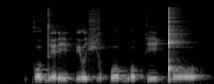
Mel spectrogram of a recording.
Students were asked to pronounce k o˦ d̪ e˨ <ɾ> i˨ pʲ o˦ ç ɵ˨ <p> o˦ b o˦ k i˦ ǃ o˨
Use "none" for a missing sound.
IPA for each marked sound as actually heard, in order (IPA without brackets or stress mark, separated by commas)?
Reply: ɾ, p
